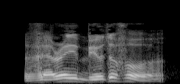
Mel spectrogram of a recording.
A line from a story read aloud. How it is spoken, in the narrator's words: he repeated in his German accent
